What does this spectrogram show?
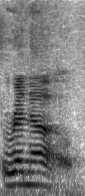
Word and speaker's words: Renault: we're staying big with this 48 mm Lotus Renault is that how I pronounce that uh yes Lotus is uh from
